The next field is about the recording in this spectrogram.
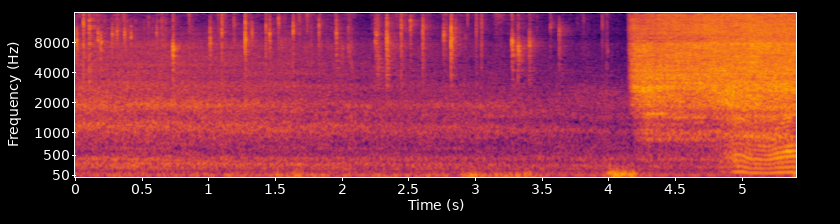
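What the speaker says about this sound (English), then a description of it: "You hear that nice sizzle?" Light clicks and handling noises, then a sudden loud, steady sizzle of a beef chuck roast hitting a hot Ninja Foodi Grill, continuing strongly to the end.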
